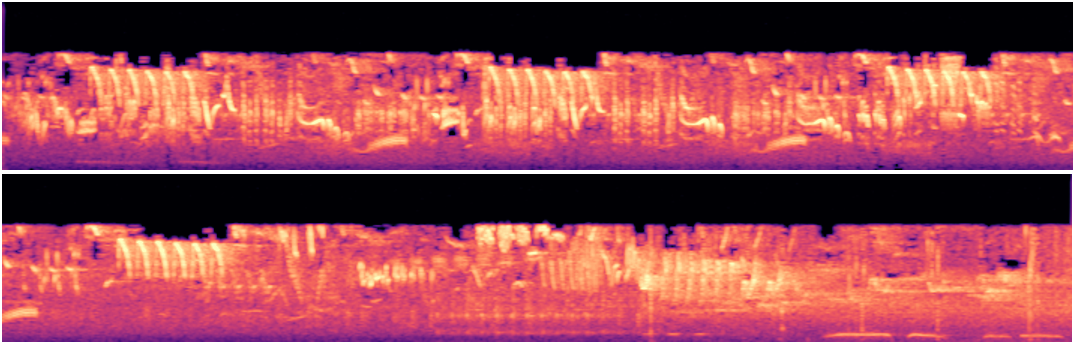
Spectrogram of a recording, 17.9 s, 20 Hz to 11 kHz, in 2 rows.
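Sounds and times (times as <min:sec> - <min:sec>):
dense chorus of birdsong in a spring forest: 0:00.0 - 0:17.8
low cooing bird calls: 0:12.4 - 0:17.8.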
